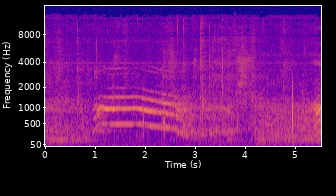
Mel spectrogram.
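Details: Misu, a mother Siamese cat, filmed 2 January 2015 at 8:18 PM, lets out a single sustained meow of nearly two seconds that falls at the end, followed by scattered taps and knocks.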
